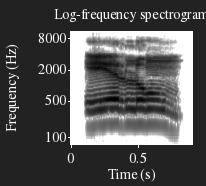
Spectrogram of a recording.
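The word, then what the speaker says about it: heirloom: इन सब में H silent है, एच की साउंड नहीं आ रही इसमें, सब में वोवल साउंड आ रही है।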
